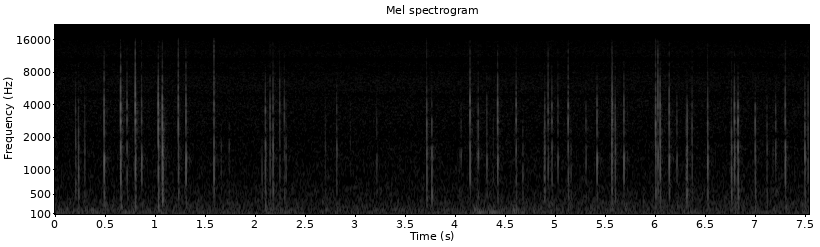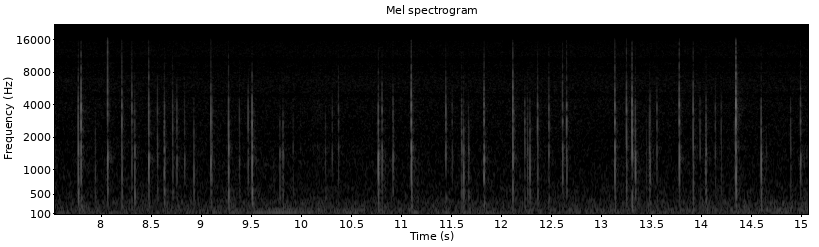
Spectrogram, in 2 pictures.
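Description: Long red nails tap rapidly on the glass screen of a white iPad lying flat, producing many sharp, bright clicks scattered irregularly over a quiet, low hum. Each tap is very short and dry, with no ring after it.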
